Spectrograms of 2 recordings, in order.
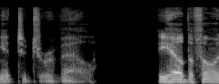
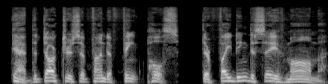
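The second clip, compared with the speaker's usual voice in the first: put-on higher, urgent young voice; anxious daughter; 6 semitones higher, 6 dB louder than usual. Daughter calling Resnick from the hospital, anxious. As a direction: daughter phoning her father in a panic.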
